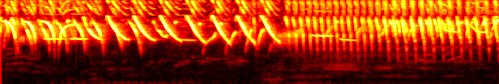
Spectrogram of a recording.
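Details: Canary song to coax a mute canary to sing: a run of loud looping down-slurred whistles about four per second, switching abruptly to a fine rapid buzzing trill.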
